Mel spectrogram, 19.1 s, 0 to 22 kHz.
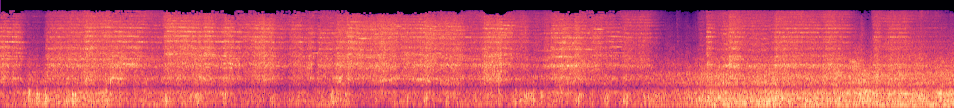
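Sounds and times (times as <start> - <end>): high-pitched wheel squeal: 0.0 - 12.6
train wheels clattering on rails: 0.0 - 19.0.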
